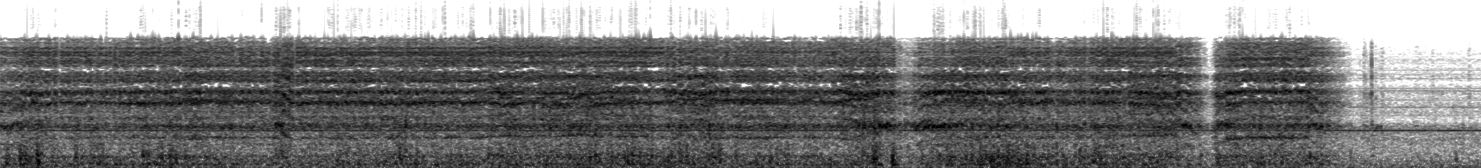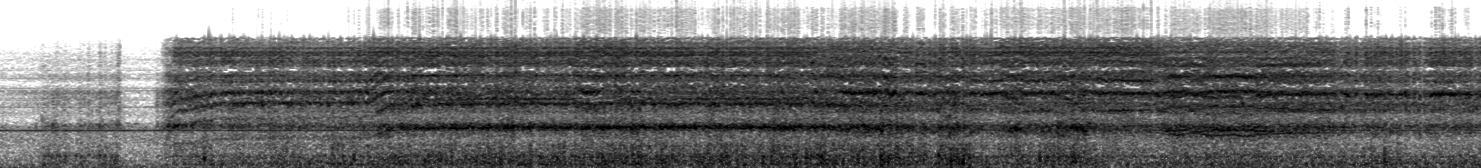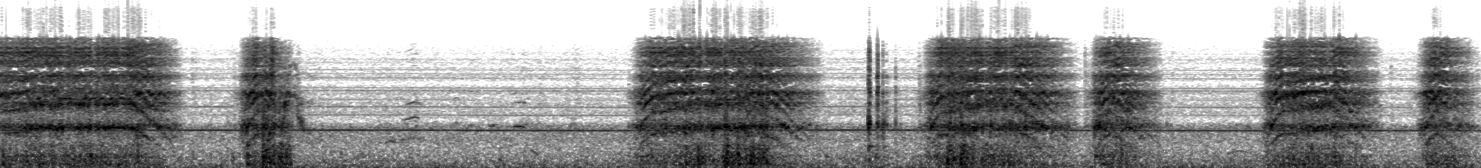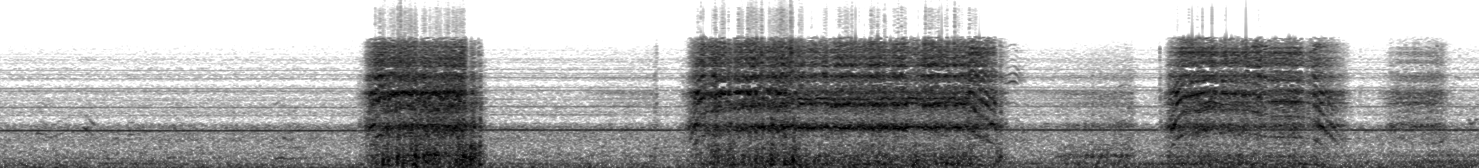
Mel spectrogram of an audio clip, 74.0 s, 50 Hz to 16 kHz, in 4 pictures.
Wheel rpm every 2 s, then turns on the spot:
150, 160, 160, 160, 160, 130, 160, 130, 30, 10, 100, 180, 230, 230, 220, 200, 200, 200, 210, 90, 20, 0, 100, 40, 100, 30, 80, 30, 0, 0, 110, 10, 180, 190, 20, 160, 30.
none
